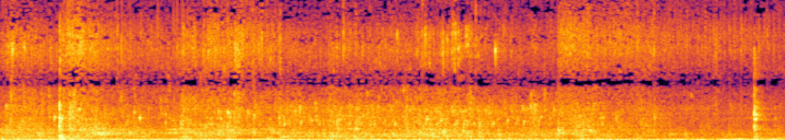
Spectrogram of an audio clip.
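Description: Sambal chilli paste sizzling in hot oil in a stainless steel wok while it is stirred with a wooden spatula, with a little tamarind water poured in midway. The spatula knocks against the wok a couple of times.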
